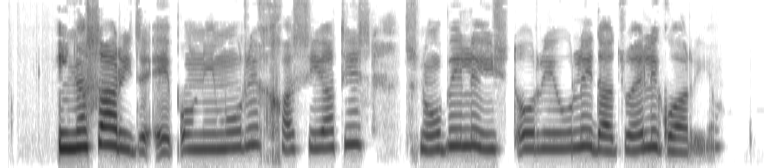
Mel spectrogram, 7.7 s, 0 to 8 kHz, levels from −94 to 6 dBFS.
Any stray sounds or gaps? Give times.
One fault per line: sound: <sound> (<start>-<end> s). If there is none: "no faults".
no faults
